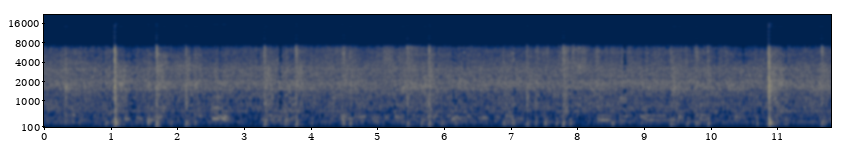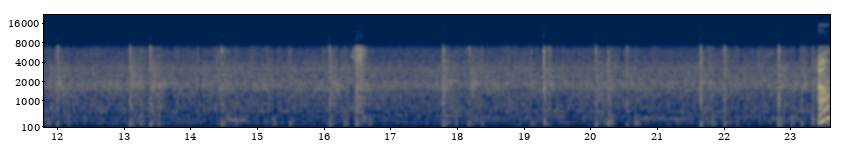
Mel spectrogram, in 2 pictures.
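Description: Upbeat video game music with drums plays steadily.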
